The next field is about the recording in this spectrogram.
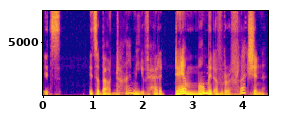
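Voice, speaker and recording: Guy doing an uptight govt agent for audio roleplay, slow deliberate talk, close dry sound, smug but mourning an old friend. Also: mid-range voice, very animated, a little mellow, slightly rough, no echo, full character voice. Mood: stern, reproachful. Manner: formal, deliberate, taunting with wistful undertones. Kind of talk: scripted audio roleplay drama, addressing the listener.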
